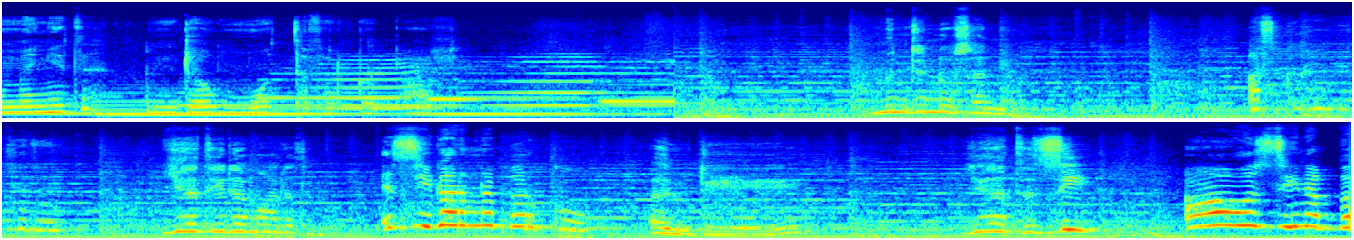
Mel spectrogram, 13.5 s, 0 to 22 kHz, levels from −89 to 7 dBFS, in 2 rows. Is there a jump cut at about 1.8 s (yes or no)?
no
